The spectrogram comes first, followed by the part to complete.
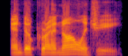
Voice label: "endocrinology", American

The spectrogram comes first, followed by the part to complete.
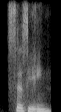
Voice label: "sasine", Indian

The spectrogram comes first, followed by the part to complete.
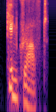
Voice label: "kingcraft", Indian

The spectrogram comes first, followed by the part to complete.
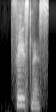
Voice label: "faceless", Indian

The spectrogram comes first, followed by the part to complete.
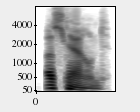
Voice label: "astound", American

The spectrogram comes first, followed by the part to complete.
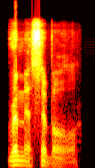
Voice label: "remissible", British

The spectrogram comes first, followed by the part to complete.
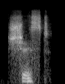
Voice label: "schist", Indian

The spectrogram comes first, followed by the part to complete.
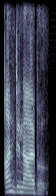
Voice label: "undeniable", Indian

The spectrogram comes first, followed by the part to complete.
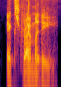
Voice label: "extremity", American

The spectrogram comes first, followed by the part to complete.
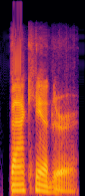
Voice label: "backhander", American

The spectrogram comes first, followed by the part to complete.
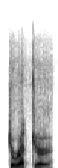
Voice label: "director", American

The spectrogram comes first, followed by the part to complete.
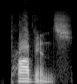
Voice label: "province", American

